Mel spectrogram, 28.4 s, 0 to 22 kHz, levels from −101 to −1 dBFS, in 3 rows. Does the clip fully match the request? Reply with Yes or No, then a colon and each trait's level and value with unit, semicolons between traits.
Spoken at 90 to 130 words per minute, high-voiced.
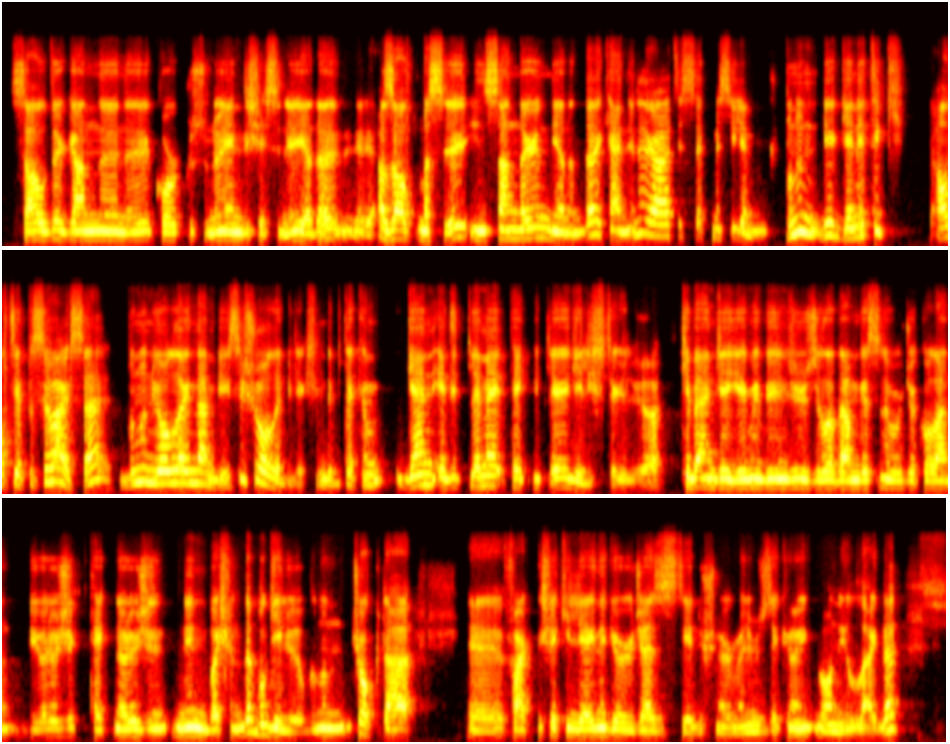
Yes: average, 110 wpm; high, 195 Hz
